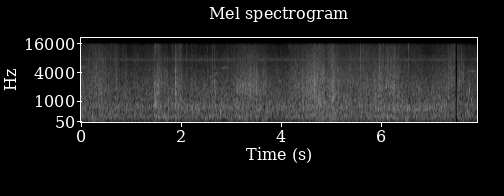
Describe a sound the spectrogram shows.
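Leaves rustle as plants are handled.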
